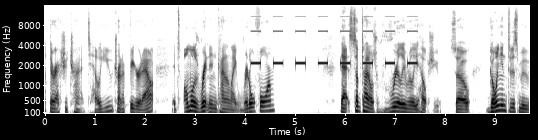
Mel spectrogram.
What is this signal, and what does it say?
Beep code, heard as beeps from a small speaker, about 2200 Hz, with speech in English. 8 short. In AMI BIOS tables: display memory failure; in Dell tables: LCD failure.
